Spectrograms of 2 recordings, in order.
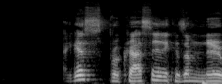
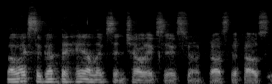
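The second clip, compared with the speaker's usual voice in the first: ordinary talk, nothing marked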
